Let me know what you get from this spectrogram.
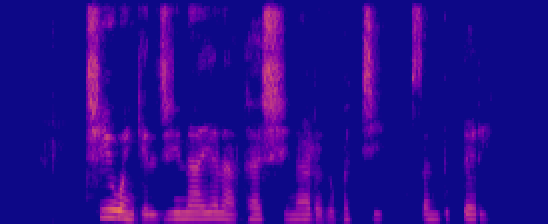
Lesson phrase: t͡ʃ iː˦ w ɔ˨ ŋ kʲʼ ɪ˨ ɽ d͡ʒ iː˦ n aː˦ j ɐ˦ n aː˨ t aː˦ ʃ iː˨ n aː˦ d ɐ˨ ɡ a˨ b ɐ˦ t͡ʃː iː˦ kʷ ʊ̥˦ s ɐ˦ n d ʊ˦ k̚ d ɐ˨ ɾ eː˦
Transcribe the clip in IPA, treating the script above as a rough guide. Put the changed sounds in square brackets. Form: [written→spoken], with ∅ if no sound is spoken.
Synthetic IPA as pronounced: t͡ʃ iː˦ w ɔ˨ ŋ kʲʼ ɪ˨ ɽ d͡ʒ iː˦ n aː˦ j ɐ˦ n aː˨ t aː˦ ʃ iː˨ n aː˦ d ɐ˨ ɡ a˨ b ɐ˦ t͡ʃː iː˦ kʷ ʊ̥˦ s ɐ˦ n d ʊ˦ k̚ d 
